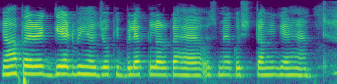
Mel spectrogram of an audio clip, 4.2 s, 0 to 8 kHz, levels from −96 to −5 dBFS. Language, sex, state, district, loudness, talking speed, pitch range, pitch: Hindi, female, Jharkhand, Garhwa, -15 LUFS, 240 wpm, 220-240 Hz, 225 Hz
